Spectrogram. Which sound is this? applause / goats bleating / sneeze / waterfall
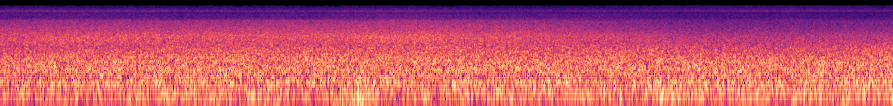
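waterfall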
